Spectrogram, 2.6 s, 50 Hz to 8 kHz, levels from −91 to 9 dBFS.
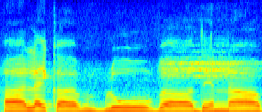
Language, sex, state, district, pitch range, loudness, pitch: Hindi, female, Maharashtra, Chandrapur, 195-205 Hz, -13 LUFS, 200 Hz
